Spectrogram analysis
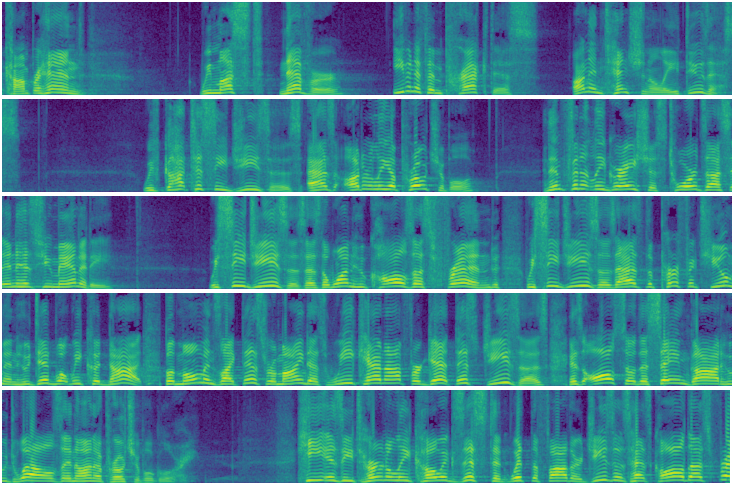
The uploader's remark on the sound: Message Preached at Valley Creek Church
